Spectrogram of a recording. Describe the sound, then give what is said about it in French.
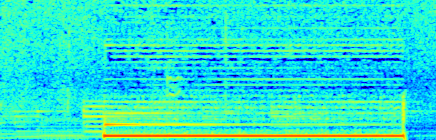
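A ringback tone on an outgoing telephone call: one loud, steady, mid-pitched beep lasting about a second and a half, heard alone. “Ça sonne.”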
